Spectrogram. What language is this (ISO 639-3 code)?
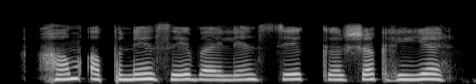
mag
